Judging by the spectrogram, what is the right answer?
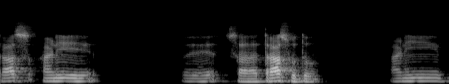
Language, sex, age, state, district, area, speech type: Marathi, male, 30-45, Maharashtra, Raigad, rural, spontaneous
